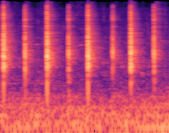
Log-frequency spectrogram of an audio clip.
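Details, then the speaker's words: Yamaha RX King engine, clutch hub rocked by hand: sharp hollow tok-tok knocks about four or five a second, as the inner clutch hub damper rubbers are completely worn away, leaving play; crankshaft also found badly worn. "Keras apa, hose coupling dalaman ini karetnya ini udah habis. Kalau nggak habis digeser seperti ini, nggak bunyi tok-tok seperti ini ya. Ini udah bunyi tok-tok seperti ini."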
